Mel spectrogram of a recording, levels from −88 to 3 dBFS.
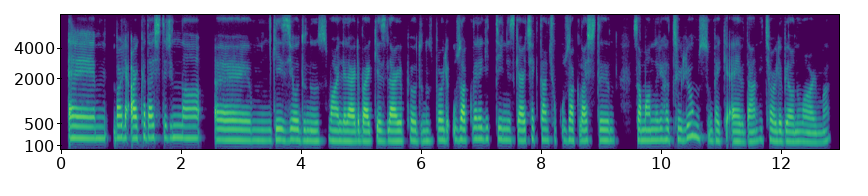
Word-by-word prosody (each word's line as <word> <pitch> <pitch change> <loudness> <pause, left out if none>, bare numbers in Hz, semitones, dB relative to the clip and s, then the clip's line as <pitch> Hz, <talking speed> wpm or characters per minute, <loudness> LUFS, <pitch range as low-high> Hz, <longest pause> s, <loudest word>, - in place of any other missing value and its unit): emm, 220 -1 +2 0.2
böyle, 230 0 +4
arkadaşlarınla, 225 -1 +1 0.2
emm, 185 -1 +1
geziyordunuz, 180 -2 -1
mahallelerde 175 -1 +3
belki 170 0 +5
geziler 175 0 +3
yapıyordunuz. 175 0 -2
Böyle, 190 -1 +1
uzaklara 200 +1 +2
gittiğiniz, 200 -2 -4
gerçekten 190 +1 0
çok 190 -1 -13
uzaklaştığın 185 0 0 0.3
zamanları 190 0 0
hatırlıyor 195 +4 -2
musun 225 -7 -5
peki 180 -2 -3
evden? 165 0 -1
Hiç 190 0 -8
öyle 170 -1 0
bir 170 - +2
anı 165 0 -1
var 160 -2 -2
mı? 165 +6 -8
185 Hz, 120 wpm, -23 LUFS, 175-205 Hz, 0.3 s, belki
